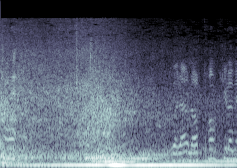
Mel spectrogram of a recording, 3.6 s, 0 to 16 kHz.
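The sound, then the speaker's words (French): Car traffic passing quickly on a road despite a 30 km/h limit sign during a rescue operation: a low engine and tyre rumble swells to a peak and fades, with voices talking over it. “Les voitures passent un peu vite, malgré le panneau qui limite la vitesse à 30 km/h pendant l'opération sauvetage.”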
